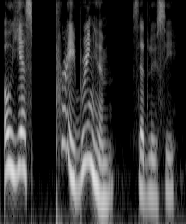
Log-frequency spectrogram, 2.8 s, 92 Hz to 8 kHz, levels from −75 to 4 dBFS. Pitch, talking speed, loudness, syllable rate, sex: 230 Hz, 150 wpm, -18 LUFS, 4.0 syllables/s, female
